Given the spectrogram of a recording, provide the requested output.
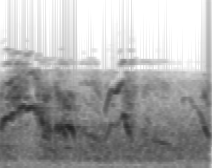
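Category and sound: human body sound, young woman screaming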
